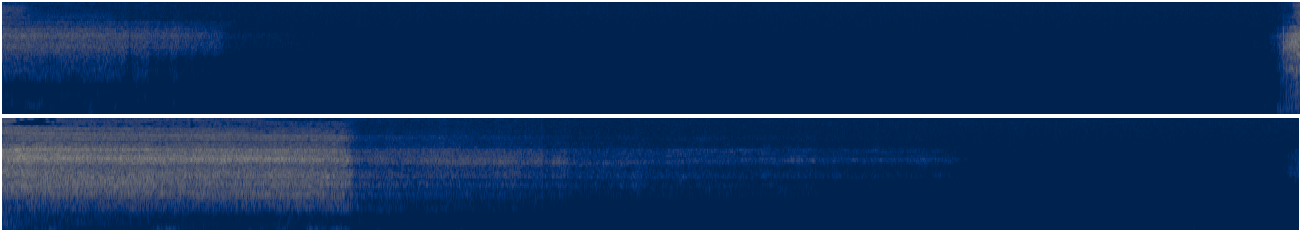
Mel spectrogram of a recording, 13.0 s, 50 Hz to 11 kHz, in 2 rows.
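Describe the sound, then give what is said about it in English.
A long, deep breath taken during a guided meditation: a loud, airy rush lasting about two seconds that eases into a softer trailing breath for a few more seconds, heard alone with no talk. “Let us take a long, deep breath, counting 3, 1, now.”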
